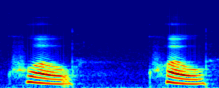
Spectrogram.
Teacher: 이 발음은요, O. 예, O 하지만 소리는 O지만요, 입이 조금 벌어진 상태예요. O 하고, O. 조금만 작아지게 O 한 다음에 발음을 끝내기 때문에요. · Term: 이중 모음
